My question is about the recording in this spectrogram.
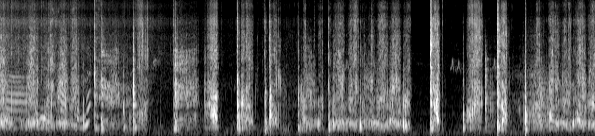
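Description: Metal spoon stirring thick chili paste in a metal wok, scraping through the paste and clinking against the pan's sides in irregular strokes as sugar is mixed in.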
